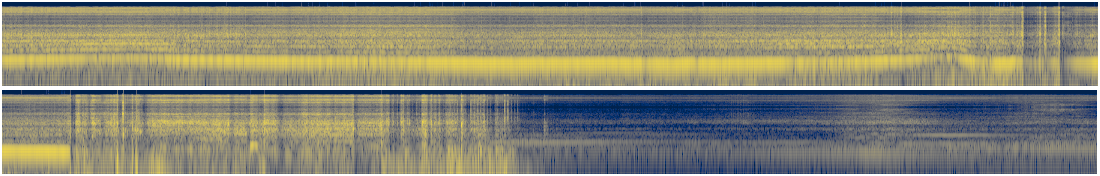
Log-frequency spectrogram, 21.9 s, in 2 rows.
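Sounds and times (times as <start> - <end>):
motorcycle engine revving high: 0.0 - 12.3.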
